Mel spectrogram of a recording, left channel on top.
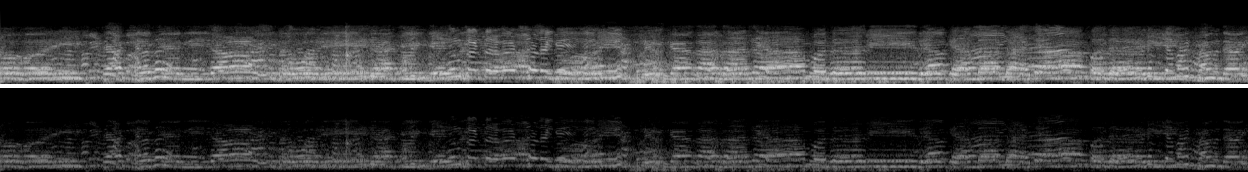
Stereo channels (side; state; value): right; quieter; 20.8 dB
